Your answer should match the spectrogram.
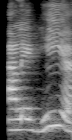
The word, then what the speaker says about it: alergia: Alergia está incorreto, porque no espanhol eu falo alergia, a sílaba tônica está aqui.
